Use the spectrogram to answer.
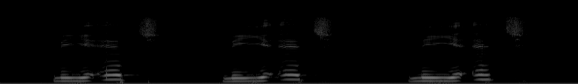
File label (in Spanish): anaranjado, Zapoteco, santo domingo albarradas; adjetivos; INALI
